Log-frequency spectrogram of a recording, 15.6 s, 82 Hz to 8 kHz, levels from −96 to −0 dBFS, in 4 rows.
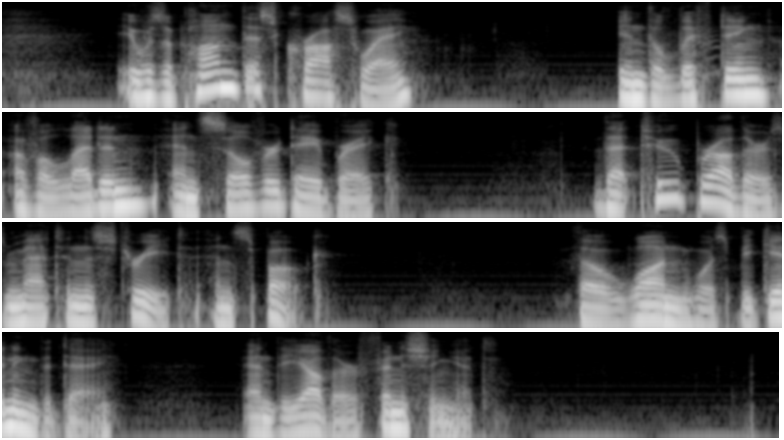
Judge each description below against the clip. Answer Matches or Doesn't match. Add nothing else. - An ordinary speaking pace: Doesn't match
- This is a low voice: Matches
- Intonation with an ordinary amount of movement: Matches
